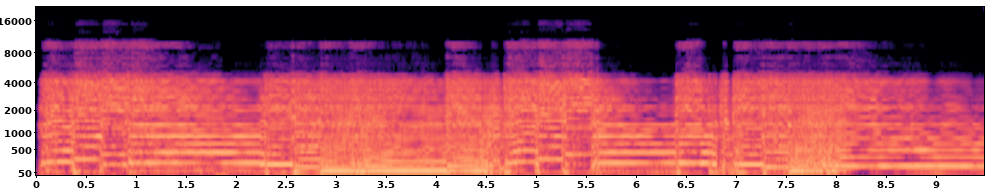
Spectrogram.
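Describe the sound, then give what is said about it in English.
A crunchy, overdriven electric guitar plays chords and short riffs through a boost pedal at mid-level with the tone stack on and the preamp gain stage added, giving gritty distortion and a noisy, buzzy edge, loud with no voices. “Now adding the gain stage in the preamp will increase the noisiness and amount of crunch or distortion.”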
